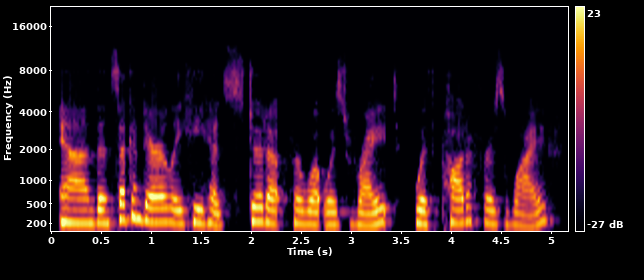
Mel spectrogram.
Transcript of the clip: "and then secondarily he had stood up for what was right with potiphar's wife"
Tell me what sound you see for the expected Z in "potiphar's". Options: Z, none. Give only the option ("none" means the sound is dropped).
Z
